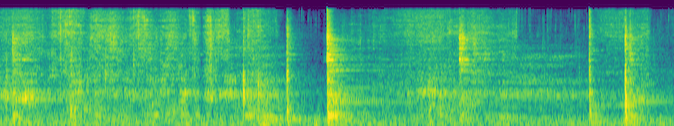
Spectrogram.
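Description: A spoon stirring and scraping diced onions, bell peppers and celery sautéing in melted butter in a stainless steel pot, with a light sizzle underneath. A few sharp knocks of the spoon against the pot, the loudest about two seconds in.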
